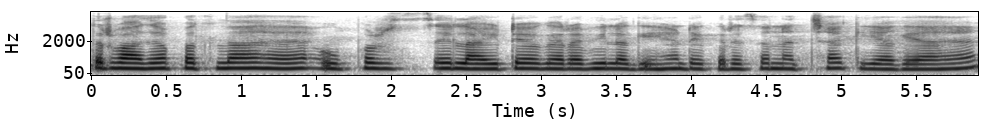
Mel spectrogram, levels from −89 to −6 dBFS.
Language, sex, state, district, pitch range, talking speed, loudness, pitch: Hindi, female, Bihar, West Champaran, 205-225 Hz, 150 wpm, -18 LUFS, 215 Hz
